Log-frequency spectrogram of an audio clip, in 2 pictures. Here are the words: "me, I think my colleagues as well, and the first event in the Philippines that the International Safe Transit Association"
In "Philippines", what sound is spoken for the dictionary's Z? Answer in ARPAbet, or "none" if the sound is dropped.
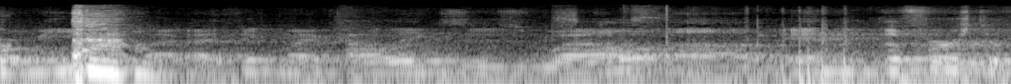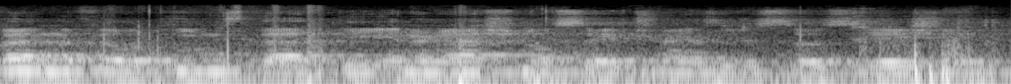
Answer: Z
